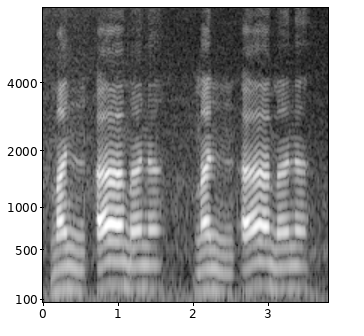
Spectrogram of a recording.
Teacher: dibaca jelas nun dan tanwinnya sesuai makhraj tanpa menambah dengung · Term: izhar halqi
